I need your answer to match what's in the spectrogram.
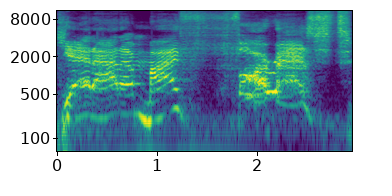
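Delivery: annoying, loud, shrill, very high voice, dragged out. Game narrator voicing a creature that speaks: loud shrill voice. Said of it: "in a loud and shrill voice".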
